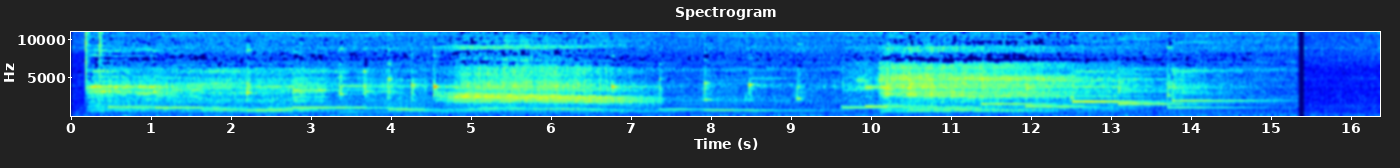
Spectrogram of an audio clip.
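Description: Animatronic Halloween zombie prop playing its built-in sound effects: a simple electronic melody of plain stepped tones, broken by two longer hissing stretches, about a third of the way in and again about two-thirds in, before it cuts off suddenly near the end.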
